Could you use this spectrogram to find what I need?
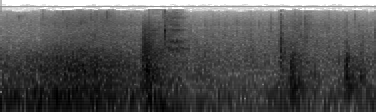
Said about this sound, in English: The door slams behind her.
